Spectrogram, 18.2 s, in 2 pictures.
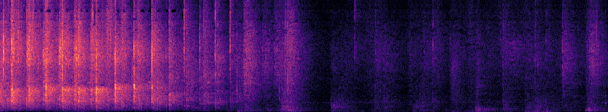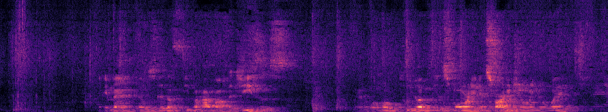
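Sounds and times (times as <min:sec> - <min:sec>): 
audience clapping hands: 0:00.0 - 0:04.0
speech: 0:10.8 - 0:13.4, 0:15.0 - 0:17.8.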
